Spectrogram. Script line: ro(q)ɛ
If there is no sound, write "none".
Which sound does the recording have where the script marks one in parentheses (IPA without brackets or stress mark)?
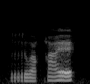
q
